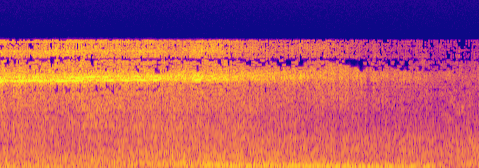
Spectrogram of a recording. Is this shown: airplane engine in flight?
yes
